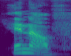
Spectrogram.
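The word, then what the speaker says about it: enough: কিন্তু যদি জি এইচ শব্দের শেষে থাকে তাহলে ফয়ের মতো উচ্চারিত হয়। যেমন রাফ, রাফ, টাফ, টাফ, কফ, কফ, এনাফ, লাভ।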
